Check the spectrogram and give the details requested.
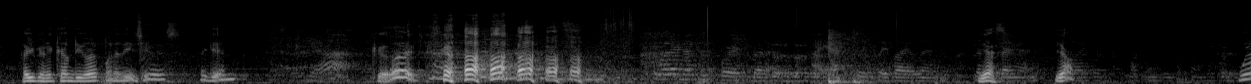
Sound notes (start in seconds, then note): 0.0 violist speaks faintly; 4.2 laughs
